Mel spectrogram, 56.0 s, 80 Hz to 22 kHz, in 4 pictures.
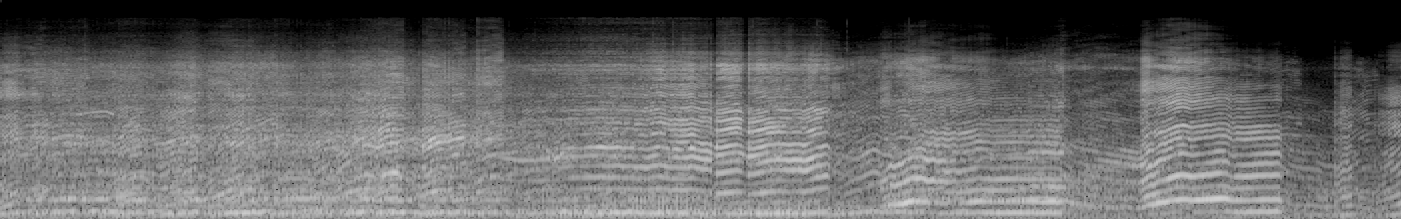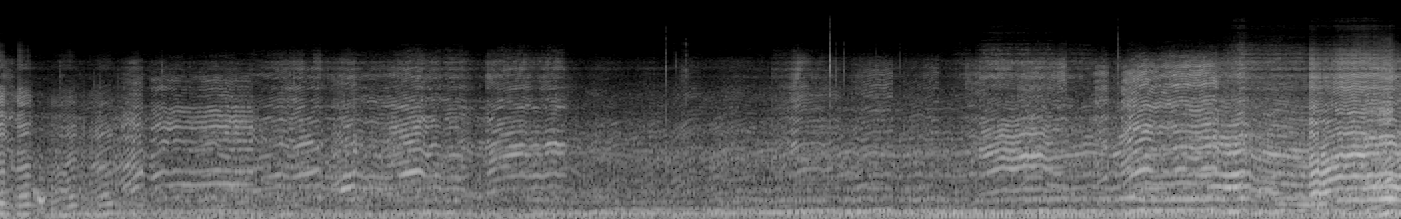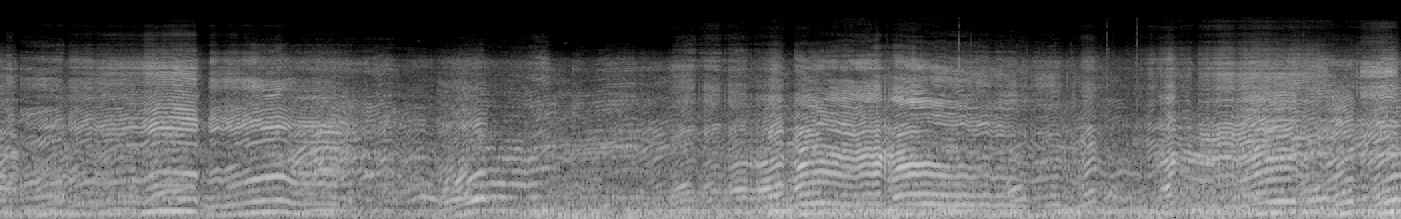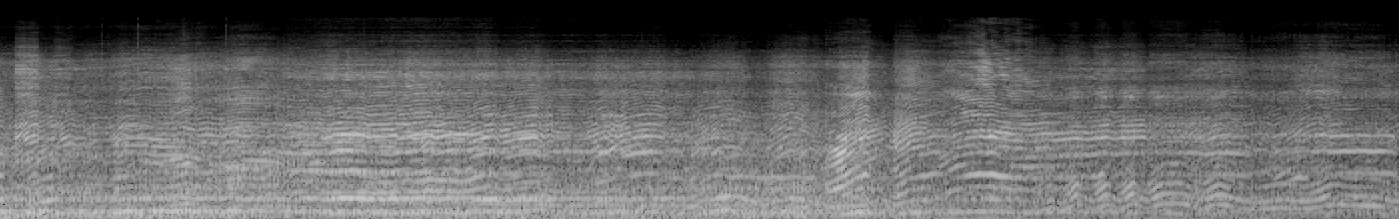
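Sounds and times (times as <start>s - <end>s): small engine revving: 0.0s - 56.0s.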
